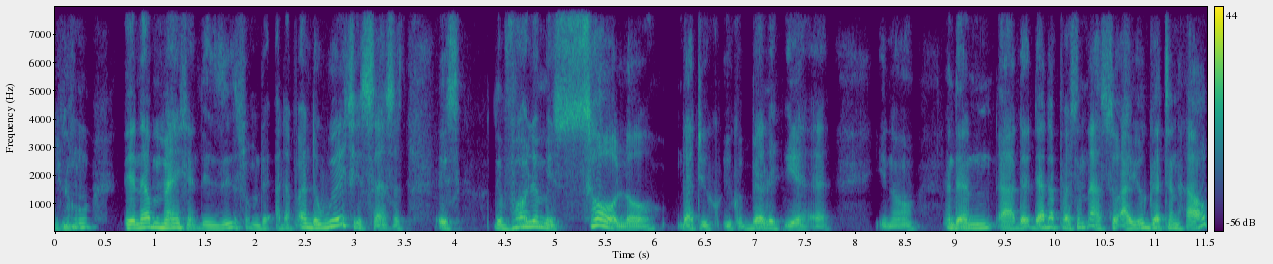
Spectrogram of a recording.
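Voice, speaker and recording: A man with a medium pitch and vocal fry talks at a fairly quick pace. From Ghana. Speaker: linguistics professor. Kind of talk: lecture.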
